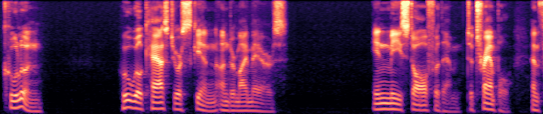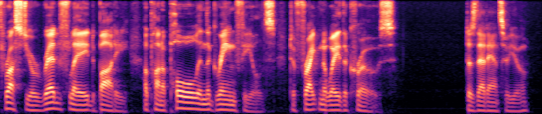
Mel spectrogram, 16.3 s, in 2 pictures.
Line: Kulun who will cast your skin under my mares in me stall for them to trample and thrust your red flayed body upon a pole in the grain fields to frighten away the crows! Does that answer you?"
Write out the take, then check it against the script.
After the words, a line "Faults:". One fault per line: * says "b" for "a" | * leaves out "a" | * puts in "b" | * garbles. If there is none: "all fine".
Kulun who will cast your skin under my mares in me stall for them to trample and thrust your red flayed body upon a pole in the grain fields to frighten away the crows! Does that answer you?"
Faults:
all fine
